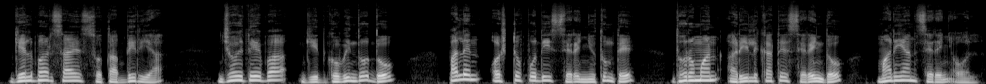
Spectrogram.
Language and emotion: Santali, neutral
